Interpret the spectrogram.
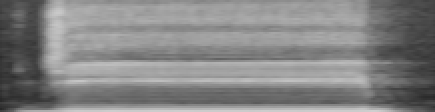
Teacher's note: জিহ্বার মধ্যখানটা লক্ষ্য করুন এবং তার বরাবর উপরে তালুর সঙ্গে লাগান, এরপর হরফটি উচ্চারণ করুন, দেখবেন হরফটি শুদ্ধভাবে উচ্চারিত হবে।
